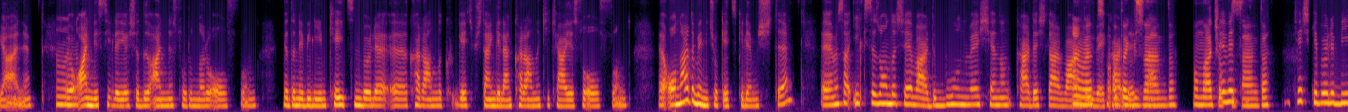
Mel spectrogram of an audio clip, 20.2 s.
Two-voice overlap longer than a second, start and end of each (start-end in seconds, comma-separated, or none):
16.1-17.4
